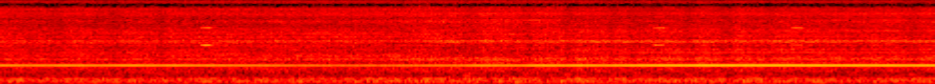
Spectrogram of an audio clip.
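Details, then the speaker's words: Attic air handler blower on a no-heat call, blower not staying on, boiler in lockout: steady mid-pitched whine over a pulsing hum; sounds like a blower fault. "Sounds like you got a blower issue here."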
